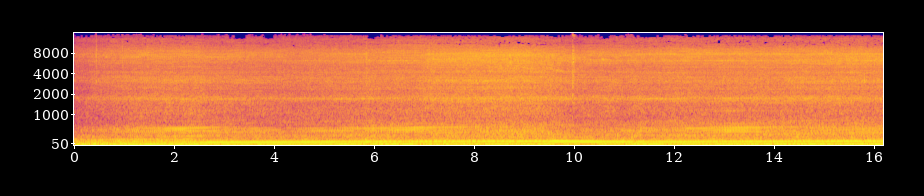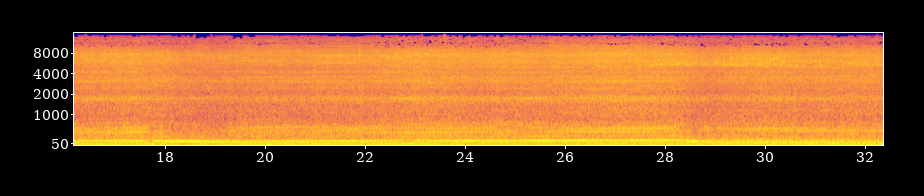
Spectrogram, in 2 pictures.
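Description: Chevrolet Chevette 1.6 four-cylinder engine pulling the car along, heard from inside the cabin. Its note climbs slowly, dips briefly about two-thirds of the way through, and falls away near the end.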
